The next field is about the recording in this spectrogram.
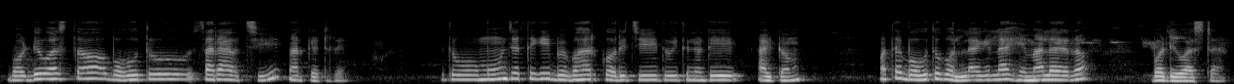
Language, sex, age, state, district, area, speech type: Odia, female, 18-30, Odisha, Jagatsinghpur, urban, spontaneous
